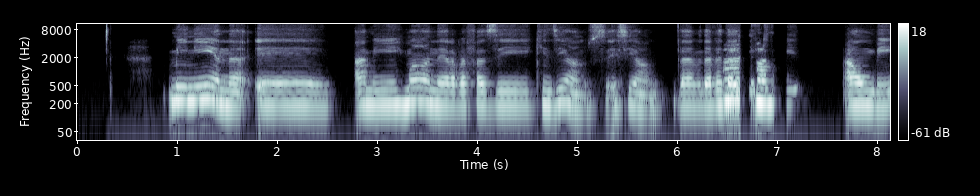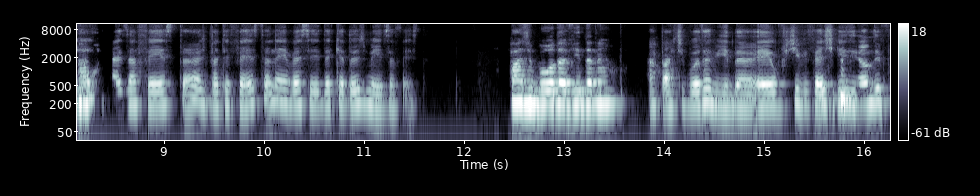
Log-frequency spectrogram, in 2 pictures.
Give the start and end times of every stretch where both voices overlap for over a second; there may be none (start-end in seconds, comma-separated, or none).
none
